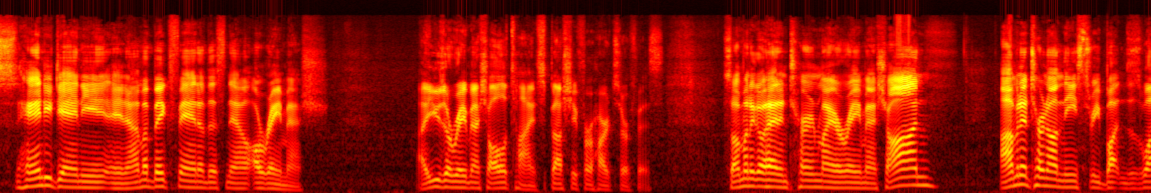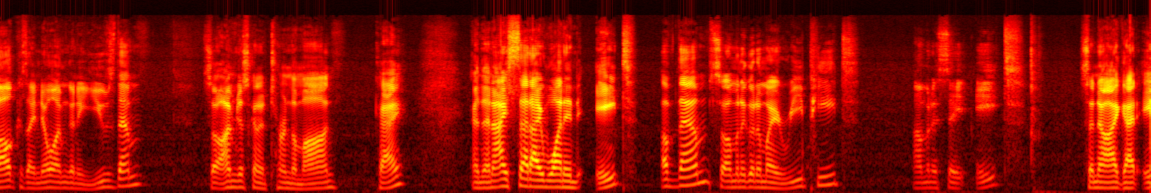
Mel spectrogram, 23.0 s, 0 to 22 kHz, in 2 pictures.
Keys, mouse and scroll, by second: 2.2 click, 7.7 click, 19.1 click, 21.1 8, 21.8 Return.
